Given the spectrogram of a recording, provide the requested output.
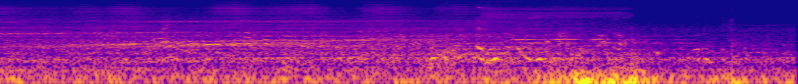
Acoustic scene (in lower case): subway train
